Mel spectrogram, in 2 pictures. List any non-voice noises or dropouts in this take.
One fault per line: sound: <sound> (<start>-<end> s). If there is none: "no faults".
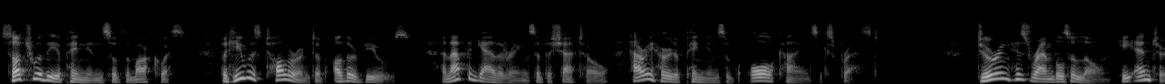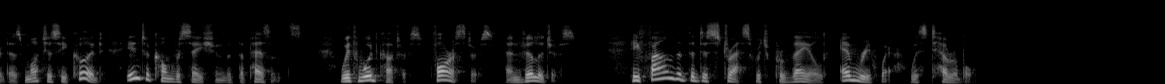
no faults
